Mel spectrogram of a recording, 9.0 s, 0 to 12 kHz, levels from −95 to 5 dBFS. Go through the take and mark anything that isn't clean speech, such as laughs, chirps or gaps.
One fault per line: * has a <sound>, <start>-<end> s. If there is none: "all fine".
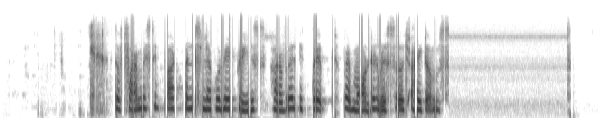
all fine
